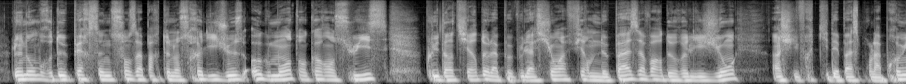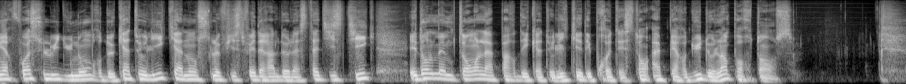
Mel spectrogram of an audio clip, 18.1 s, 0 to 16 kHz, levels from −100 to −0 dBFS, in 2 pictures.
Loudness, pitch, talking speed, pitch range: -16 LUFS, 135 Hz, 190 wpm, 120-145 Hz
